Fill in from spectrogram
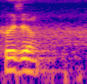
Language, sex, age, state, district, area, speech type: Bodo, male, 45-60, Assam, Kokrajhar, rural, read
